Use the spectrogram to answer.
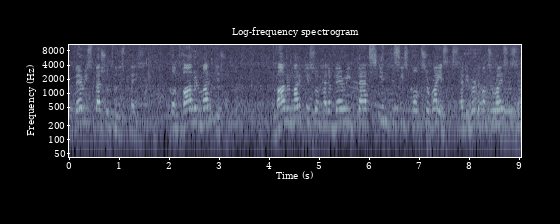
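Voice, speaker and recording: Against noticeable background noise and audible room echo, a man with an Icelandic accent speaks at a high pitch with ordinary pitch variation. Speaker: tour guide. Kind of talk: storytelling to a tour group. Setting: outdoors at a lagoon with a group. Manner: animated.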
